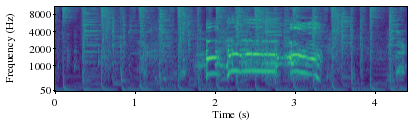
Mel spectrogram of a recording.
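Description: A rooster crowing once, a single drawn-out crow starting about two seconds in, held for over a second and dropping in pitch at the end. Background music with a steady beat runs underneath.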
